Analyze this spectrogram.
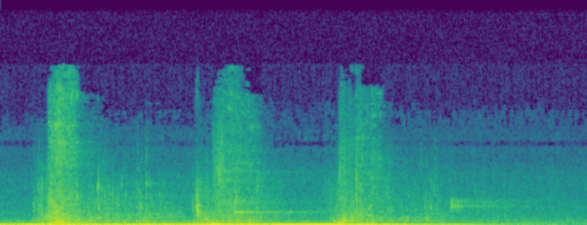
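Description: Footsteps in clinking armour walk on stone.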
